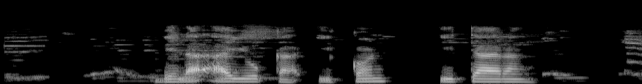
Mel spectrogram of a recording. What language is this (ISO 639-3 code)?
beb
